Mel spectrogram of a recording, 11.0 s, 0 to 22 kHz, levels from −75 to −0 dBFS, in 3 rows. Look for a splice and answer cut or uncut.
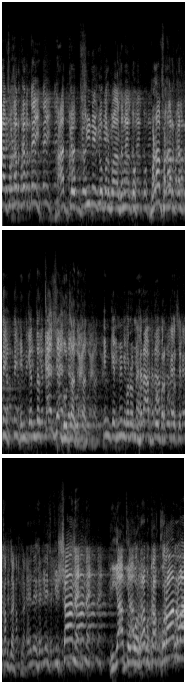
cut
